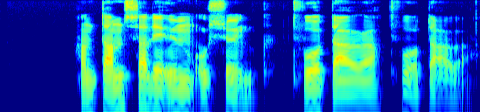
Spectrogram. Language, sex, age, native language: Icelandic, male, 15, Icelandic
